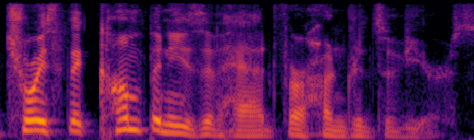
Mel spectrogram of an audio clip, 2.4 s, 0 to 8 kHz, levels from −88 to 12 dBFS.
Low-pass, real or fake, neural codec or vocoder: 7.2 kHz; real; none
